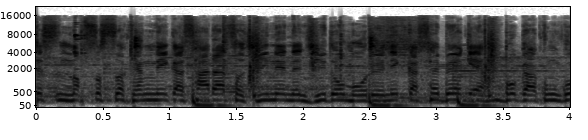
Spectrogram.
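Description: A Korean hip hop track: a rapped verse in Korean over a beat with a deep, recurring kick drum.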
